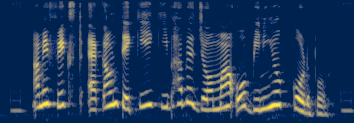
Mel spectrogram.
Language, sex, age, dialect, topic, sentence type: Bengali, male, 18-24, Rajbangshi, banking, question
